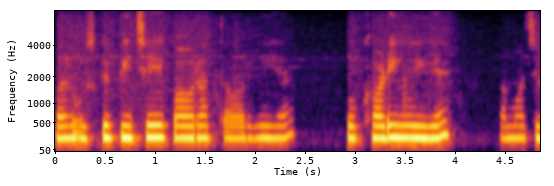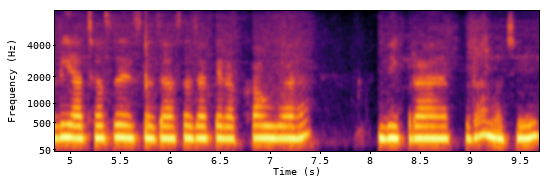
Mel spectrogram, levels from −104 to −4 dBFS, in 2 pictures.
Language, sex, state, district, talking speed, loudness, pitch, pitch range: Hindi, female, Bihar, Jahanabad, 175 wpm, -13 LUFS, 215 Hz, 215-225 Hz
